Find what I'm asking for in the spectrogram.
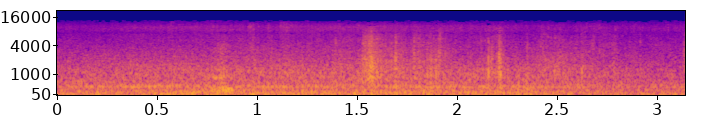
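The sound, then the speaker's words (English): Honeybees buzz around hives on the roof of a university plant sciences building, making a steady, fairly soft drone with a few louder passes as individual bees fly close. “On the roof of the university's plant sciences building, where Van Engelsdorp's team keeps its hives, project manager Karen Rennick”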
